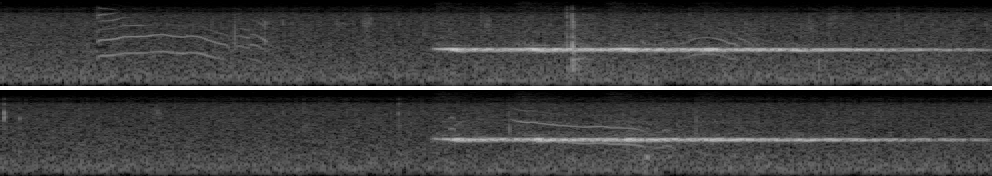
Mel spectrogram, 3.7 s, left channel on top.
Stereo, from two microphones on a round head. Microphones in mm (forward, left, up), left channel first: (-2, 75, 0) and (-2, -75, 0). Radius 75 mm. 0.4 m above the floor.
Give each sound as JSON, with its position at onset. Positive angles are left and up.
{"t": 1.6, "sound": "a bird", "side_deg": 0, "distance_m": 0.5}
